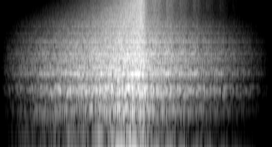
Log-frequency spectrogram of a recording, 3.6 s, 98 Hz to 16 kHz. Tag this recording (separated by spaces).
wavosaur trance rave reaper effect electronic made project uplift sound used club recorded reverb delay ping-pong house pan panning dance ahhhhhhh my synth1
